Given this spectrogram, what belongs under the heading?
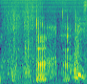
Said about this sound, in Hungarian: Húzzátok el a malacot, hogy megpróbáljam.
